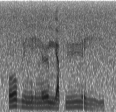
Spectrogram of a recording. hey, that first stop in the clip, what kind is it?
plain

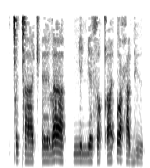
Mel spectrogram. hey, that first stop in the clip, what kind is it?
click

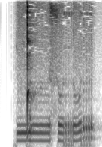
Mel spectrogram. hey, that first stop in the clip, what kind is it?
click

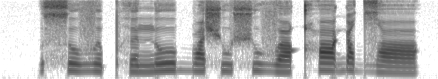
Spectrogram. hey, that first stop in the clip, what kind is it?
aspirated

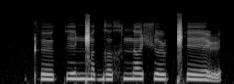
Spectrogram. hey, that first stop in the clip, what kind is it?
aspirated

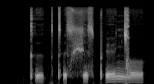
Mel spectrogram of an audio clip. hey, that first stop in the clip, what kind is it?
ejective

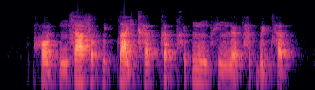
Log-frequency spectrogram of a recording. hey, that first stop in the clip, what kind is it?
aspirated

